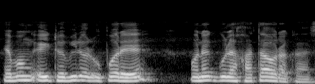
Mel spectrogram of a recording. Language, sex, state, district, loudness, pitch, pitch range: Bengali, male, Assam, Hailakandi, -13 LUFS, 175 Hz, 165-185 Hz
